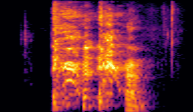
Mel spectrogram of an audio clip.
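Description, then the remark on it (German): A person coughs, a quick run of three or four raspy, throaty coughs lasting about a second, with no talking around them, while sitting in a very warm office on a hot day. “Muss leichte husten, weil wir sitzen heute nämlich ähm, furchtbar warm hier.”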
